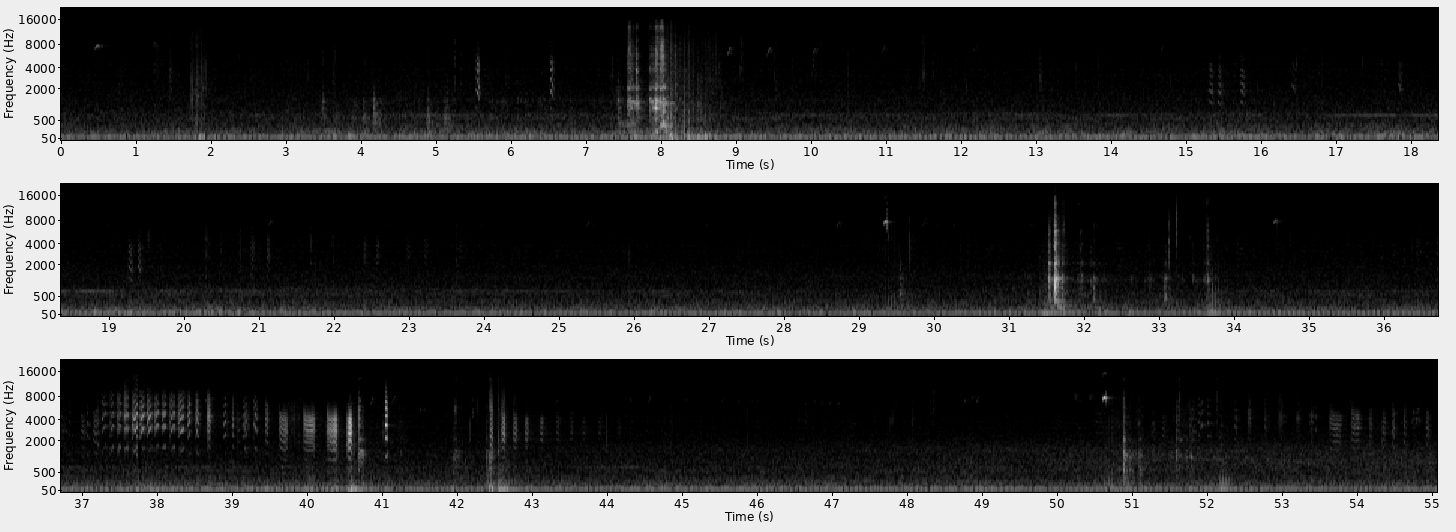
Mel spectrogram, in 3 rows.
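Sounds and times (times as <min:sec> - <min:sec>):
low background rumble: 0:00.0 - 0:55.0
small birds calling: 0:00.0 - 0:55.0
steady low hum: 0:00.0 - 0:55.0.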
